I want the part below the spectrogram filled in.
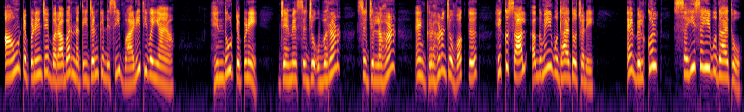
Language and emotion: Sindhi, surprised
